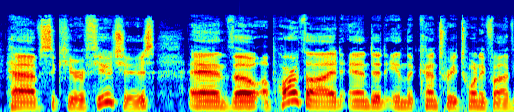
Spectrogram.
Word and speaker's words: apartheid: in South Africa and the D isn't pronounced you're actually saying a T apartheid okay okay fair enough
